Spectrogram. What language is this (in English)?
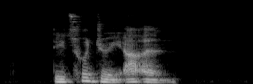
Paiwan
